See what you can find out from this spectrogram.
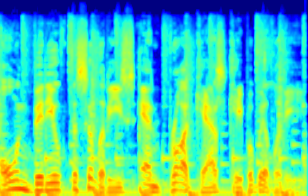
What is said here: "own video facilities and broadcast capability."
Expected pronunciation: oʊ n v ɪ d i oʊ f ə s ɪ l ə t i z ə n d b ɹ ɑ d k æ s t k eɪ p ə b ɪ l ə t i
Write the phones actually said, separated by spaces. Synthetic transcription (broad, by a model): oʊ n v ɪ d i oʊ f ə s ɪ l ə t i z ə n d b ɹ ɑ d k æ s t k eɪ p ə b ɪ l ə t i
